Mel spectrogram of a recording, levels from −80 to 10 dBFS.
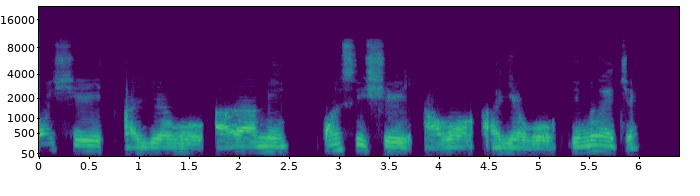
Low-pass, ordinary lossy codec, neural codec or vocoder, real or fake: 9.9 kHz; none; codec, 44.1 kHz, 3.4 kbps, Pupu-Codec; fake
